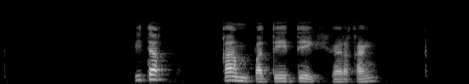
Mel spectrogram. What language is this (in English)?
Corongo Ancash Quechua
